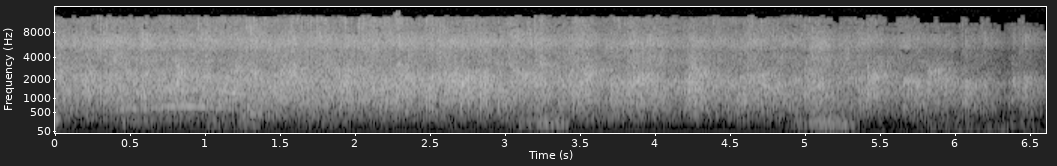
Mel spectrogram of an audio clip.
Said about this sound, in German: Das ist das Insusto-Team. Und das möchte ich einfach mal bitten, nach vorne zu kommen. Das geht nur mit großem Applaus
